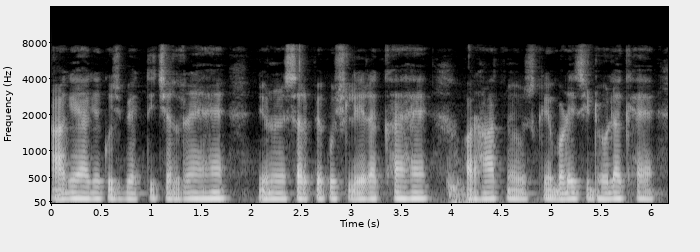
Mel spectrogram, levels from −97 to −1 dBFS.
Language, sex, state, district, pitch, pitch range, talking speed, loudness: Hindi, male, Jharkhand, Ranchi, 110 Hz, 105-110 Hz, 215 wpm, -22 LUFS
